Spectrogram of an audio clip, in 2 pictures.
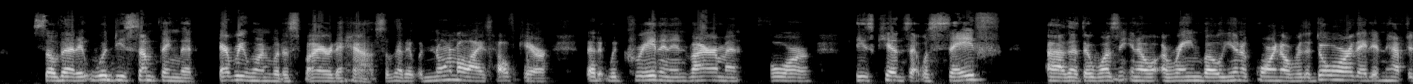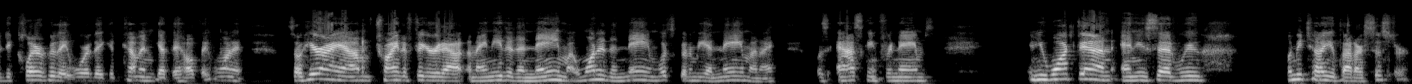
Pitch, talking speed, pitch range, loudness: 180 Hz, 220 wpm, 170-200 Hz, -16 LUFS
